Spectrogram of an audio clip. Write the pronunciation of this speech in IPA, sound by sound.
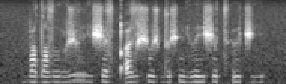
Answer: b u dˤ o z ðˤ ṳ ʒ r i̤ ʃ ə z qʼ ə z ʃ u ʒ d o ʃ n i̤ ð i ʃ ɯ t͡sʼ ɨ t͡ʃ i̤

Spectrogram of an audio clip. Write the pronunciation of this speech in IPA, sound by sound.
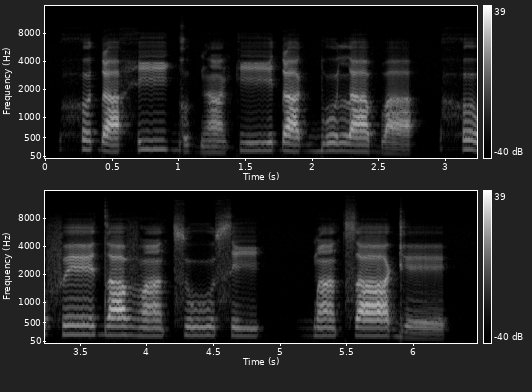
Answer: h ʊ˦ ɗ a˨ h iː˦ ɡ ʊ˨ ɡ ã˨ k iː˦ ɗ a˦ ɡ͡b u˦ l a˦ b a˨ | h ʊ˦˨ f eː˦ d a˦ v ã˦ t͡s uː˦ s i˦ | ɡ͡b ã˦ t͡s aː˦ ɡ eː˨

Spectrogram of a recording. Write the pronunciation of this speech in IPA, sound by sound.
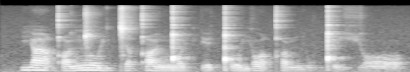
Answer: j a qʼ o ŋ͡ǀ o j ǀ i qʼ ɐ ŋ͡ǃ ɔ t͡ʃʼ e ǃʰ o j ɔ qʰ u m i w ǃʼ e ç ɔ

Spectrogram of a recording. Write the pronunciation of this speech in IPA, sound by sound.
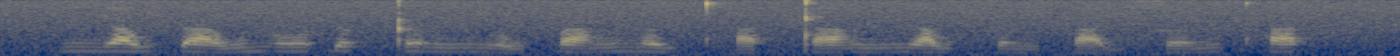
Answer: ɲ a˧ w ɗ a˨˩˦ w j o˧˥ ɗ ə˦˥ k̚ ʈ ə˧ ŋ ɲ ə˨˩˨ w ɓ a˧˥ ŋ n ə˧ j t̪ʰ a˨˩ t̚ ʈ a˧ ŋ ɲ a˧ w k ə˨˩ ŋ k a˨˩˨ j x əː˧˥ ŋ t̪ʰ a˦˥ t̚

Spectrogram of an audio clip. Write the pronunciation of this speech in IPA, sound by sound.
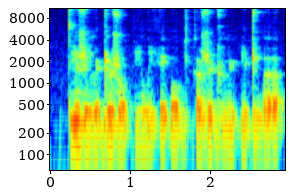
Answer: t̪ i ʐ i l ɪ ɖ ɯ ʐ o k i w i h e ʔ o ɡ e k ɐ ʐ ɪ ɖ y l y ʔ i ʈ i w ɐ

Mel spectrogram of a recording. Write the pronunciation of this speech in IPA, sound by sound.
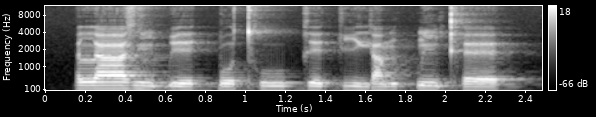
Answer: l aː˦ z ĩ˨ ɓ eː˨ k͡p o˨ tʰ uː˦ k e˦ k i˦˨ j a˦ m k͡p ĩ˦˨ kʰ ɛ˨

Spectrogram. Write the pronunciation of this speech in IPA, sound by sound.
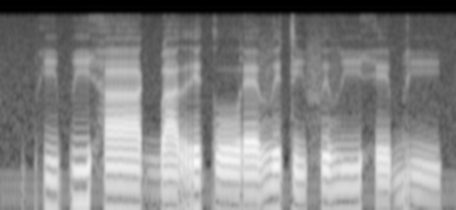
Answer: pʰ i˨ p i˦ h aː˨ ɡ͡b a˨ r ɪ˦ k oː˨ ɾ ɛ˨ v ɪ˦ t i˨ f ɪ˦ v iː˦ h e˨ b i˦˨

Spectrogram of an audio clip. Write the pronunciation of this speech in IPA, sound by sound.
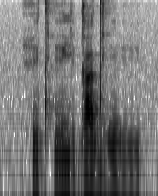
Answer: h i˦˨ tʰ iː˦ j i˨ ɡ aː˦ d iː˨ ŋ i˨

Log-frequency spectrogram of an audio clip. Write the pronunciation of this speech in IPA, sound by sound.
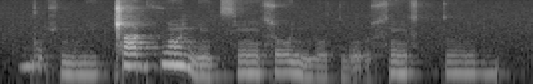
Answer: ɡ ṵ˥ ç mː i˩ ǁ a˥ ɡ f w õ˥ ɲ ẽ˩ t͡sʰ ẽ˧ ɬ o˧ ɲ o˩ t w o̰˩ ɬ ẽ˧ ɬ tː u˧ b

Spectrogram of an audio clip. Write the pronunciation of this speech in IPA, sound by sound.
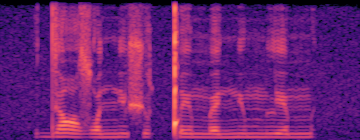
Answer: d ɛ zˤ u nʲ ʉ ʃ ɵ ǃ e m ɛ nʲ u m lʲ ɛ m

